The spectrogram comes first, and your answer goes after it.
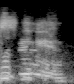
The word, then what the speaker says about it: Eleusinian: Eleusinian.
